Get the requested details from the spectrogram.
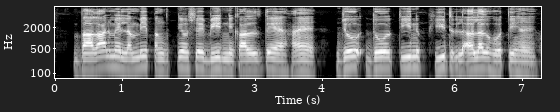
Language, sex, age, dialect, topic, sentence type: Hindi, male, 25-30, Awadhi Bundeli, agriculture, statement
